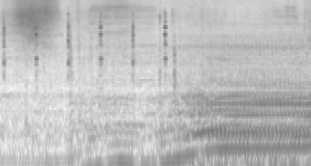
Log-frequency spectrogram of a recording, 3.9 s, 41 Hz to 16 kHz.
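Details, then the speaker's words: 2010 Citroën C4 1.6 120hp, driving: steady sharp ticks about four a second on hard throttle, then a rough rising drone. The car accelerates poorly but runs normally above 60; owner wonders if it's the chain, cause unclear. "да стук идет какой-то цепи стучит или чо куда лезть и тупит вообще вроде бы потом после 60 уже нормально идет при резкой нажно нажатии на педаль этот стук есть видишь прям сразу такой за ту кто что скажет помогаете"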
